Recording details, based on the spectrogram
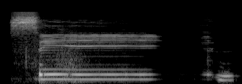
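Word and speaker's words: سين: উচ্চারণটা হবে এরকম, মাছ ভাজি করা দেখেছেন না? কিংবা আমি যে বলছি সাইকেলের হাওয়া ছেড়ে দিলে যেমন শব্দ হয়, এটা শব্দ হয় না এরকম? এরকম একটা শব্দ হবে। সিন, sin, সিন, সিন দন্ত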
